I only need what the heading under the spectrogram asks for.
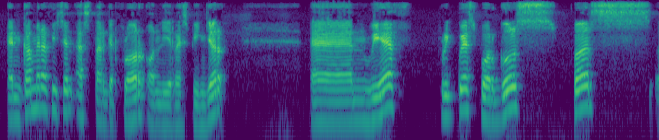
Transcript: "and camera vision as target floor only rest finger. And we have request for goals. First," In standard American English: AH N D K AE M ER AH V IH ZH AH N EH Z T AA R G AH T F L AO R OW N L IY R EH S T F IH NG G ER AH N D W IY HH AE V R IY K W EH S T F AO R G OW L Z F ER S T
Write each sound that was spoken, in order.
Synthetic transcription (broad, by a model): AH N K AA M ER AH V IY S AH N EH S T AA R G AH T F L AO R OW N L IY R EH S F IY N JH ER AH N W IY HH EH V R IY K W EH S T F AO R G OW L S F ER S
